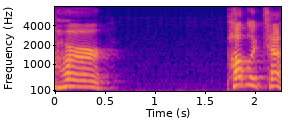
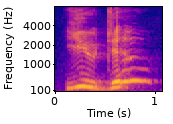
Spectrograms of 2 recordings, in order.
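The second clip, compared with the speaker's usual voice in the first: imitating Chuck Todd; 4 dB louder than usual. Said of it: "Chuck Todd reactions".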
